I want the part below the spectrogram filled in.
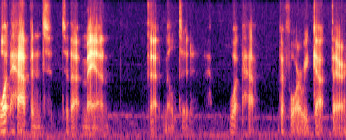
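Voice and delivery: quiet, hushed, soft whisper. A player's character walks away from the group and asks a shield questions, whispering. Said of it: "I'm gonna whisper to the shield".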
